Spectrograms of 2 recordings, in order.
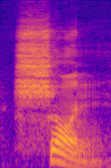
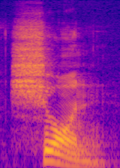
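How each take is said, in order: No difference in how they are said.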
